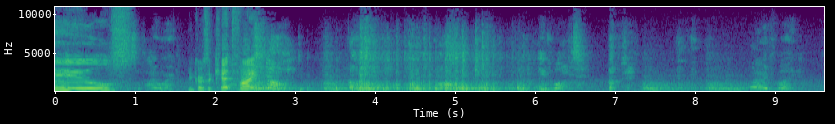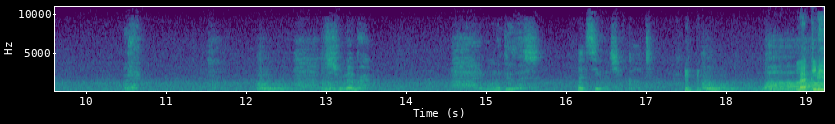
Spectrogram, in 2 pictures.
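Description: Two young men react and talk with each other through a microphone.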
